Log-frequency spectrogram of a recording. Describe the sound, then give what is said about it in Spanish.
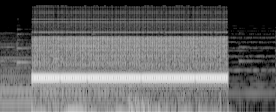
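A single steady electronic phone ringing tone as a call is being placed, one unbroken burst lasting about two seconds, clear and fairly loud, then it cuts off into silence. No voices are heard. “A ver, ahí, le estamos marcando, nomás no haga ruido, compa, ¿eh?”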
